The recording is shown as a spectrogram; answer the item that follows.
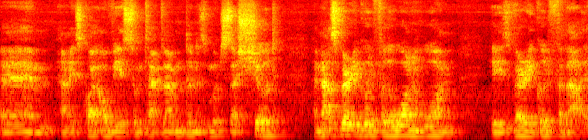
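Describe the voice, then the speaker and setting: Through audible room echo and noticeable background noise, a man talks at a very fast pace with fairly low pitch. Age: 40s. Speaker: yoga student. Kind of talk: testimony.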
